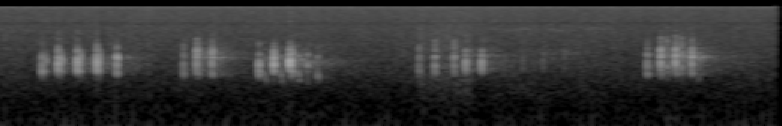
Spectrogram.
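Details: Rhacophorus arboreus croaking at night while males and females whip up a foam nest on a branch above a mountain marsh pond. Rapid rattling trains of four to six pulses come in quick succession, with brief pauses between them.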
